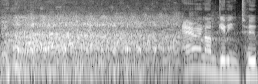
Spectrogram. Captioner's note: laughter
